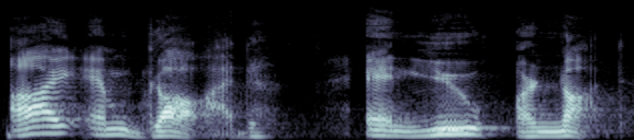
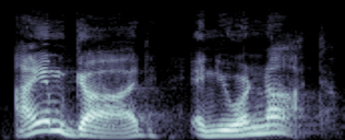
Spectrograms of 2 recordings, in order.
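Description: First: Very slow, every word weighed; slow emphatic statement. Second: Said in the usual way. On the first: Shown as a demonstration. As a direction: spell it out word by word, slowly. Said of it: "I'm gonna make this as abundantly clear as I can". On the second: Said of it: "You need to understand this".

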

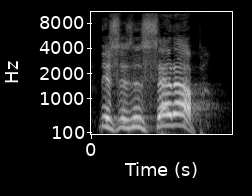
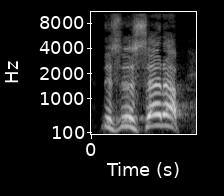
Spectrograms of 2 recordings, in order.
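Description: First: High, drawn-out alarm. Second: High alarmed repeat; alarmed again. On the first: King of Israel suspecting a trap, high alarmed. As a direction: cry it out as a panicked king. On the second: King of Israel insisting it is a trap, high alarmed. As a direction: insist it, higher still. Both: Retold or imitated.

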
